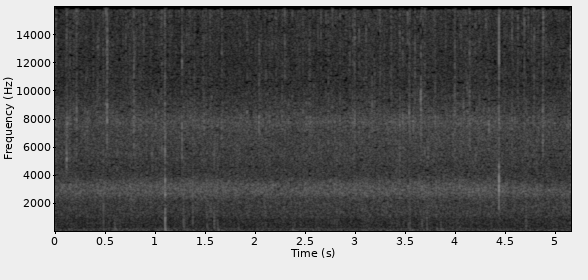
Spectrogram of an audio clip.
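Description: Steady rain falling on pond water, an even hiss dotted with small drop ticks, with two sharper ticks, one about a second in and one near the end.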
